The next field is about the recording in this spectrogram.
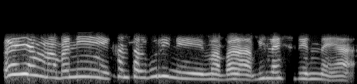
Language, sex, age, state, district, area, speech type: Bodo, female, 30-45, Assam, Udalguri, rural, conversation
